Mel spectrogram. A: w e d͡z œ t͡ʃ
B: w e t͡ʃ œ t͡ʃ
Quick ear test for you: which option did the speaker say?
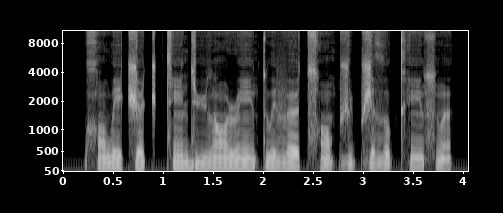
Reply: B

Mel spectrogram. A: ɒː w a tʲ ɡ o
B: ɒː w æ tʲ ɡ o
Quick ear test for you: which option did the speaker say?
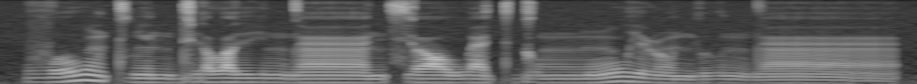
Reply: B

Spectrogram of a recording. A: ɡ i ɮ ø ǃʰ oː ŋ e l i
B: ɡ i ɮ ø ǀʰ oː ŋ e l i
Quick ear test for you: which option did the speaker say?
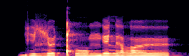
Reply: A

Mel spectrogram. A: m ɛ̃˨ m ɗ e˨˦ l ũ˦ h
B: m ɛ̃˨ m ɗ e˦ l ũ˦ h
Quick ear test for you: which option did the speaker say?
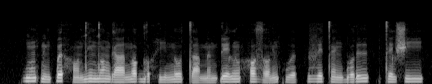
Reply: B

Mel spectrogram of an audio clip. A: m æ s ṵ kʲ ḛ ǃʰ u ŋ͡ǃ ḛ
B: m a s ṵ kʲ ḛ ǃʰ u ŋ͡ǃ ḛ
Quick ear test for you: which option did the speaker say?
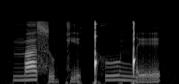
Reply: B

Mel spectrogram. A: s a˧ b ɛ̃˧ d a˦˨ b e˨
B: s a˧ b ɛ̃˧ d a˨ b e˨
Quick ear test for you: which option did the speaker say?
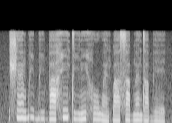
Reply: B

